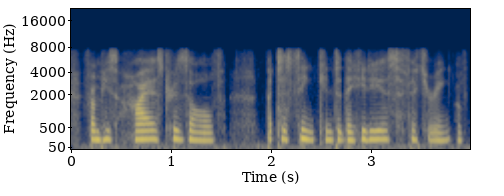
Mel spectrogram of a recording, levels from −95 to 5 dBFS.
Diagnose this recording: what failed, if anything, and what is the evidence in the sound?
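Nothing stood out on listening, so no stage of the chain shows a failure in this speech recording.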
